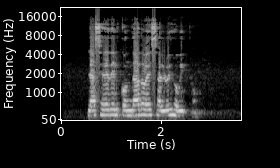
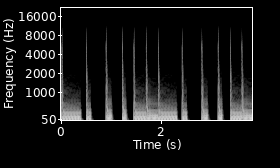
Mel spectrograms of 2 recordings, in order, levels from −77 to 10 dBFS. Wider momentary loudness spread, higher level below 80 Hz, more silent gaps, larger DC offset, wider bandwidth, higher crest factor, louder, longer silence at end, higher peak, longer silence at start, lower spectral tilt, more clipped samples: about the same, 7 LU vs 7 LU; second, -52 dBFS vs -14 dBFS; second, none vs 0.68-0.88 s, 1.07-1.21 s, 1.39-1.44 s, 2.59-2.80 s, 3.01-3.12 s, 3.30-3.37 s; neither; first, over 20 kHz vs 7.6 kHz; about the same, 10 dB vs 12 dB; first, -8 LUFS vs -15 LUFS; first, 0.9 s vs 0 s; about the same, 0 dBFS vs 0 dBFS; first, 0.55 s vs 0 s; second, -3.5 dB/octave vs -8.5 dB/octave; first, 0.2% vs under 0.1%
